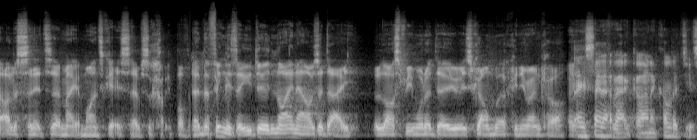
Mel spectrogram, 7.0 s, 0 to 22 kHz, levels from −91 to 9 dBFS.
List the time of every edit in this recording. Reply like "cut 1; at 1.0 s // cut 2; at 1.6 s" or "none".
cut 1; at 1.9 s // cut 2; at 5.7 s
